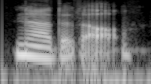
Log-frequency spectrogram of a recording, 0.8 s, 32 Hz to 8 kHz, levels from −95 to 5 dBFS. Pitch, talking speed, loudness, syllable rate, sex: 200 Hz, 235 wpm, -19 LUFS, 6.4 syllables/s, female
